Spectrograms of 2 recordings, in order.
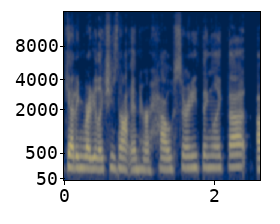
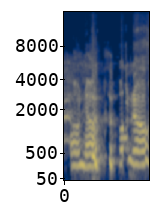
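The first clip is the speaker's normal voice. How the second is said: loud, high oh-no; playful dismay; 6 semitones higher, 11 dB louder than usual. Real, not acted. Player landed with the first roll, loud playful dismay. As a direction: cry out in comic regret.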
